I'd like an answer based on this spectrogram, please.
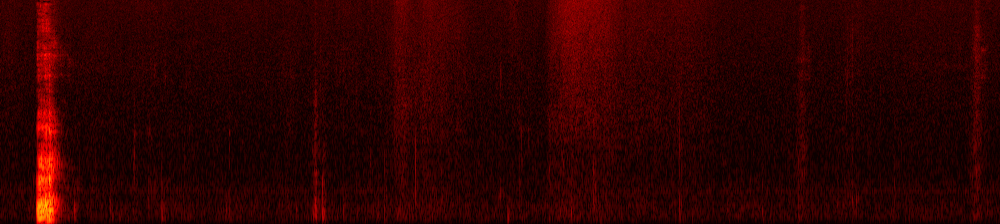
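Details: A Golden Retriever puppy on its first night of kennel cough, caught from a neighbour's dog, gives one loud, rasping, explosive cough; afterward only faint, scattered room noises and a soft breathy rustle remain.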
